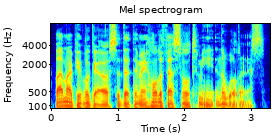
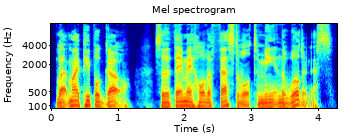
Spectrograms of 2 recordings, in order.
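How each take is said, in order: First: It is read flatly, falling at the end. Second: It is read expressively, with varied intensity. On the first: "you kind of come down at the end and it's just like very matter of fact, very like just not a lot of personality" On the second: "So here's how I read it now"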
